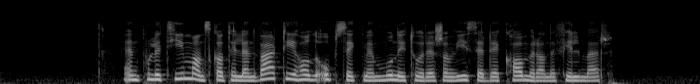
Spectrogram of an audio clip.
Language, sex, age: Norwegian, female, 46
